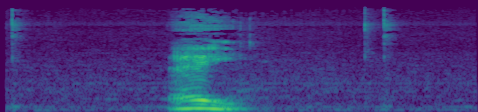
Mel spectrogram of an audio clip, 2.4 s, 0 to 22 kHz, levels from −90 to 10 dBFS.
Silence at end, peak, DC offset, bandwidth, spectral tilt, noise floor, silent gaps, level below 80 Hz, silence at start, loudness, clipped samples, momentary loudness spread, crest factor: 0.45 s; -2 dBFS; under 0.1%; 16.5 kHz; -5 dB/octave; -57 dBFS; none; -58 dBFS; 0.05 s; -19 LUFS; under 0.1%; 23 LU; 22 dB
